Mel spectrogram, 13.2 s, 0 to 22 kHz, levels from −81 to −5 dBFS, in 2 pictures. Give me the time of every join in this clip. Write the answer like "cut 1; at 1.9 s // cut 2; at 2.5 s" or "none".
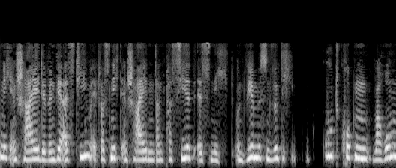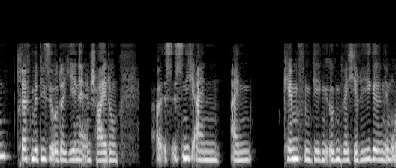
none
